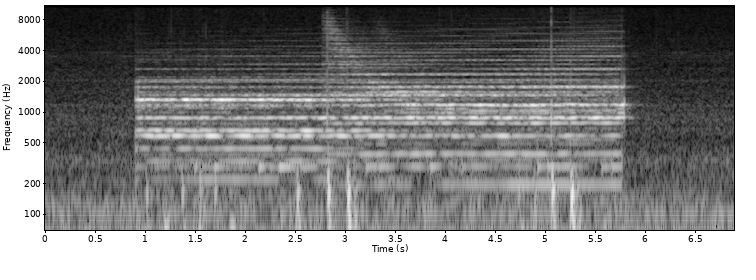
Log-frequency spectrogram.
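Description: Short intro music plays through computer speakers, then cuts off abruptly.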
